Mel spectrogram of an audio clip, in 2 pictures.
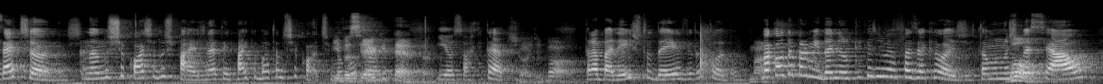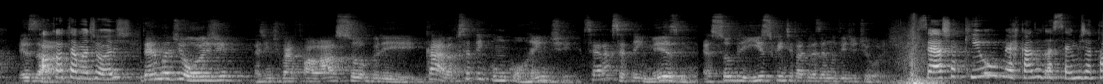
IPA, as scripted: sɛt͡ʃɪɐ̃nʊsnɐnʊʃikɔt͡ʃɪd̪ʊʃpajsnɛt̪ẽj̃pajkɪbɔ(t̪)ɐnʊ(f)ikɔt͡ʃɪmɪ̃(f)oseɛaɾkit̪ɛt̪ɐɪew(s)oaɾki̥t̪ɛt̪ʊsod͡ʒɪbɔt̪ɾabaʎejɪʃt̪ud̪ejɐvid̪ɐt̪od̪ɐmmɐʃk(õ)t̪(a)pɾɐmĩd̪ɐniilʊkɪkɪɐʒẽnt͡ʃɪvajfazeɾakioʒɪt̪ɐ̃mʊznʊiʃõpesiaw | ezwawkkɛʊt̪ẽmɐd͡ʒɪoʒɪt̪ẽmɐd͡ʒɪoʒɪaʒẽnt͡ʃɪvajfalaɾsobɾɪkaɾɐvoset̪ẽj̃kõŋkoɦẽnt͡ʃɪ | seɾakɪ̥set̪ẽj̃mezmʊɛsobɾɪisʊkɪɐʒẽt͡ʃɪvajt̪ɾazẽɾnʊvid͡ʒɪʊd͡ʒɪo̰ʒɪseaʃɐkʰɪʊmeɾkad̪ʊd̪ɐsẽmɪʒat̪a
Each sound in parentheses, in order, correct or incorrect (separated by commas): correct, incorrect, incorrect, correct, correct, incorrect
